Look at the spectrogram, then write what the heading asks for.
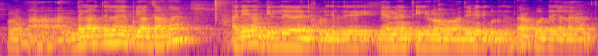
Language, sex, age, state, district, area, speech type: Tamil, male, 18-30, Tamil Nadu, Perambalur, rural, spontaneous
